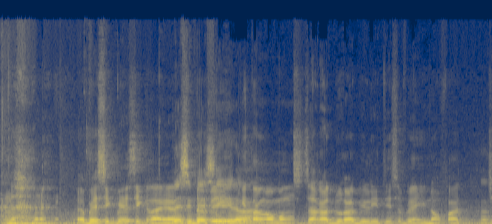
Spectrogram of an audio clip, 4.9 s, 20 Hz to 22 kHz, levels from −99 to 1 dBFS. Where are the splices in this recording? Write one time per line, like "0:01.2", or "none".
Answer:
none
